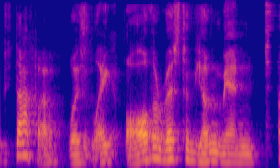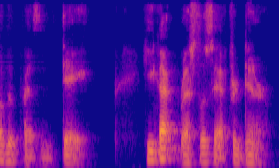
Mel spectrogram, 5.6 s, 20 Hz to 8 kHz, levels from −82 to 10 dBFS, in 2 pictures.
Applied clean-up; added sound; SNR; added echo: neural mask model DeepFilterNet 3.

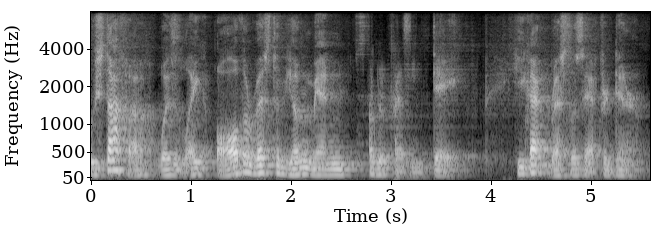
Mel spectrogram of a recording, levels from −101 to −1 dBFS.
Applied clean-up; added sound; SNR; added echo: neural separator model SepFormer DNS4.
